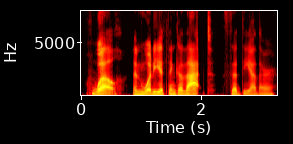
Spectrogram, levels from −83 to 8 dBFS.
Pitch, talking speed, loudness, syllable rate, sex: 180 Hz, 200 wpm, -19 LUFS, 4.8 syllables/s, female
